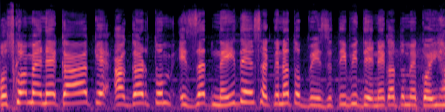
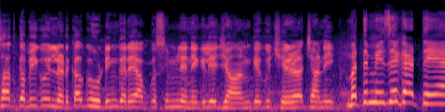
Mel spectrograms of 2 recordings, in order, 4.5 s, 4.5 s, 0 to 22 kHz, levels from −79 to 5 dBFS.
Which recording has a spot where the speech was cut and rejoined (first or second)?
second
